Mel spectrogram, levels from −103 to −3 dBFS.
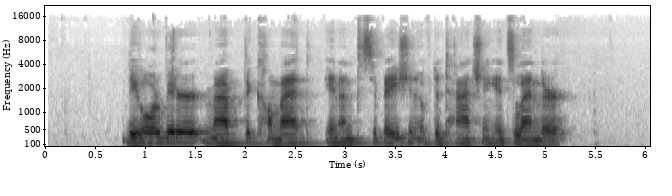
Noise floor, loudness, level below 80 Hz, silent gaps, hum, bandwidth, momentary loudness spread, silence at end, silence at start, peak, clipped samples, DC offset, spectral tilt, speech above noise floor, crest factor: -66 dBFS; -22 LUFS; -62 dBFS; none; none; 16 kHz; 11 LU; 0.85 s; 0.8 s; -6 dBFS; under 0.1%; under 0.1%; -5.5 dB/octave; 44 dB; 18 dB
